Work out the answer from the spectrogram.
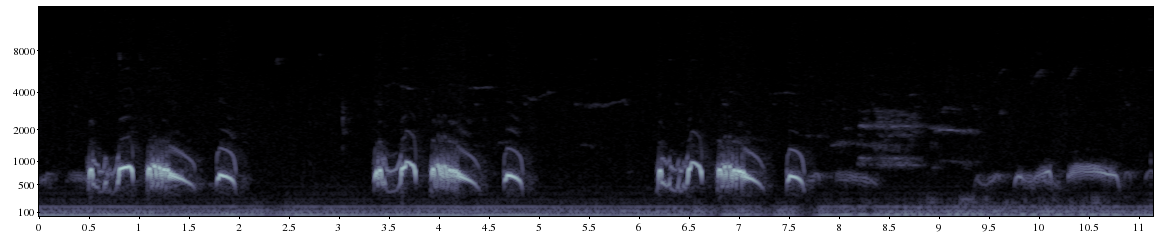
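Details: Spotted dove calling in a series of low, hoarse coos around three to four notes, phrases separated by pauses of about two seconds, over a steady low hum, with a faint higher chirp near the end.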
